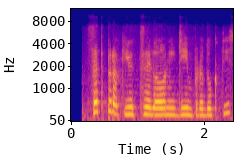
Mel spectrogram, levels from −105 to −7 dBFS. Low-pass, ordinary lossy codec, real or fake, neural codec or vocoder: 7.2 kHz; Opus, 24 kbps; fake; codec, 16 kHz, 1.1 kbps, Voila-Tokenizer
